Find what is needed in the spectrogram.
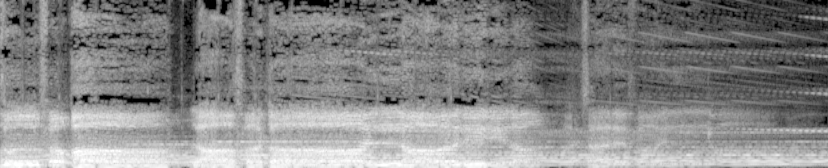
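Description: Intro music of a chanted vocal over a low sustained drone, the voice rising and falling in long held phrases; it grows quieter in the second half and fades out near the end.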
